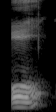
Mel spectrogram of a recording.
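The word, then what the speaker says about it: を: So now I say wo, but it's actually o. It's pronounced o, but it's written as wo.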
